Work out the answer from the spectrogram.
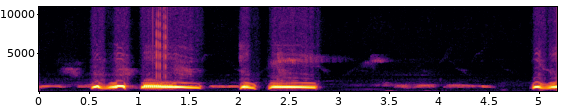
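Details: Spotted dove from Đồng Nai, Vietnam, giving 'thúc gù' cooing, 'giọng thổ' voice: two deep phrases of a short bent note plus a held coo, faint soft notes between, and a third phrase beginning at the end.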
